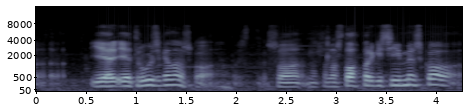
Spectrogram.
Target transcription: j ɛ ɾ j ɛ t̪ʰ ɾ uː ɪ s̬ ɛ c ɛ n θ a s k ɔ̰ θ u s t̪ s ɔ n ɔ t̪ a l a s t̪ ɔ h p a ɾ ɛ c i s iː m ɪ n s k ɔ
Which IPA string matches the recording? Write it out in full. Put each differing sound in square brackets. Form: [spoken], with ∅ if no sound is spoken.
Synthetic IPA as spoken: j ɛ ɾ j ɛ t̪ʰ ɾ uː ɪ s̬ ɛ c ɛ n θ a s k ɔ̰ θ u s t̪ s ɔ n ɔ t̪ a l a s t̪ ɔ h p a ɾ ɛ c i s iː m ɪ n s k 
